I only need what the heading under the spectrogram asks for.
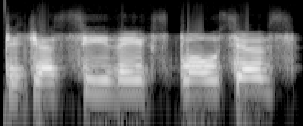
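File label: swat female; Counter Strike; CS:GO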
